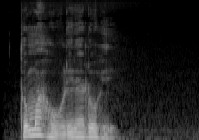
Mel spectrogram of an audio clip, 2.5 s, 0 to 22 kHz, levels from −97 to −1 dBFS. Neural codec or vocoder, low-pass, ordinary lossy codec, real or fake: none; none; none; real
